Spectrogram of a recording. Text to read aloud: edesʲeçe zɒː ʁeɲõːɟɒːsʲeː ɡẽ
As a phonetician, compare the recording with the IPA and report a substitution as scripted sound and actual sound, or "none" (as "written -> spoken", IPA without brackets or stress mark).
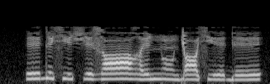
ẽ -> e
